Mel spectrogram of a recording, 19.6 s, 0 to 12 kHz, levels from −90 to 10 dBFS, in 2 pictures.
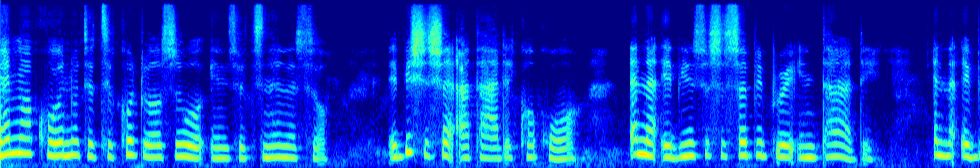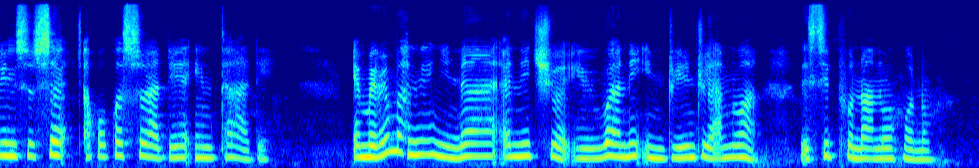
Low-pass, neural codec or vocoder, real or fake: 10.8 kHz; codec, 16 kHz in and 24 kHz out, 0.8 kbps, FocalCodec, streaming, 65536 codes; fake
